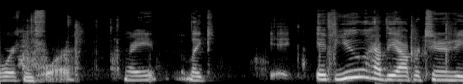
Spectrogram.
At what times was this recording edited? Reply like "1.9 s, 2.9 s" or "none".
none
